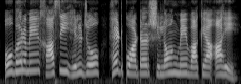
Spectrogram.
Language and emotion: Sindhi, neutral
